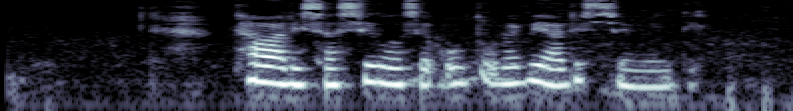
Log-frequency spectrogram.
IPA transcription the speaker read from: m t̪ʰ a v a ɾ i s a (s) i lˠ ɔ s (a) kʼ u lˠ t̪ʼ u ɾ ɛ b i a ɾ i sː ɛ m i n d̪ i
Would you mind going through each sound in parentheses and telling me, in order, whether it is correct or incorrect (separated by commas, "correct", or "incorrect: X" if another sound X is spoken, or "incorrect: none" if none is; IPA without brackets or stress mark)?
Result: correct, incorrect: ɛ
